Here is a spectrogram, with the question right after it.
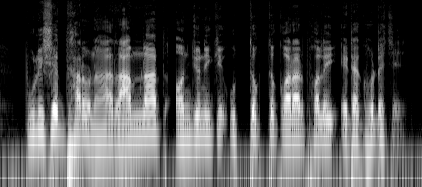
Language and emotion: Bengali, neutral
